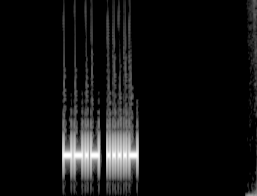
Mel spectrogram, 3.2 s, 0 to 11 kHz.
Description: Morse code, heard as a keyed tone, about 34 wpm, 700 Hz. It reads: Q4
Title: Single-Letter Single-Number 35wpm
